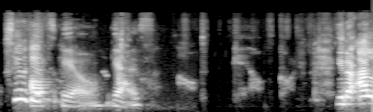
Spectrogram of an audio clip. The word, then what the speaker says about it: Altgeld Gardens: It's Altgale Gardens. Altgale. See it again. Altgale, yes. Altgale Gardens.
